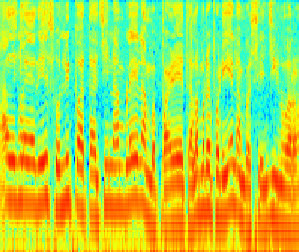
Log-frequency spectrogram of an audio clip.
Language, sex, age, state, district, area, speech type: Tamil, female, 60+, Tamil Nadu, Tiruvannamalai, rural, spontaneous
